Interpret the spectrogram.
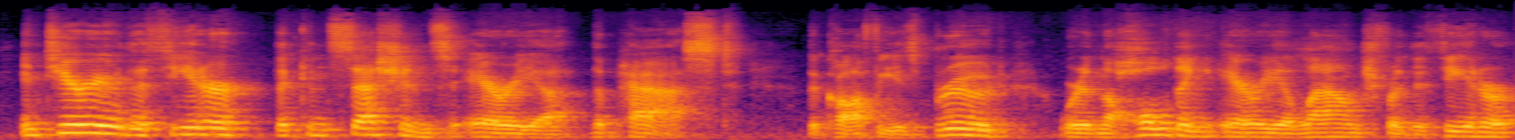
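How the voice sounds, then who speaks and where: A male narrator reads scripted stage directions. His voice sits at a medium pitch and has the roomy echo of a table-read recording.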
